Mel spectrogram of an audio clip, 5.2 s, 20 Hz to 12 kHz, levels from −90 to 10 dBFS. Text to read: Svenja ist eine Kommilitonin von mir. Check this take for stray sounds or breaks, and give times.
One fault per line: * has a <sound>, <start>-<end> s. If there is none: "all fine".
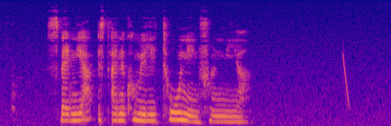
* has a chirp, 4.6-4.7 s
